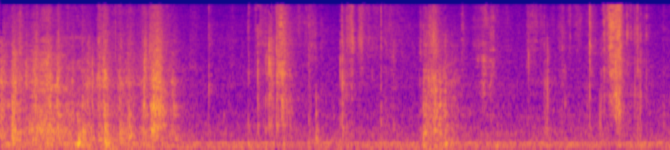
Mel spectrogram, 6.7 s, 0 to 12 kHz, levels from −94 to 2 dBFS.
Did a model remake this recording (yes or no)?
no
